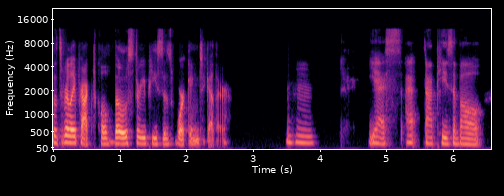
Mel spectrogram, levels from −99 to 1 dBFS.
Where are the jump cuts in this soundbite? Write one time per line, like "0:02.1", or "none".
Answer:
0:05.5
